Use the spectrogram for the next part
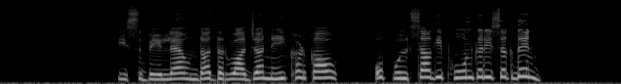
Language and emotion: Dogri, fearful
